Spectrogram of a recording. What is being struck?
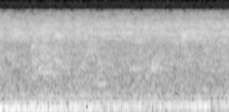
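Nothing is struck.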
